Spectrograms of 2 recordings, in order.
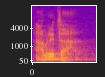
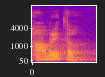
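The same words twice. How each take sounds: The two takes are said the same way.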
